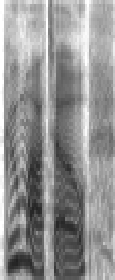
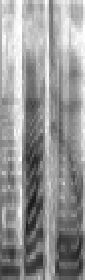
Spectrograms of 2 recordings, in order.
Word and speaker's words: Gumato: And Mugatu is not even what it's really called, because DeForest Kelly kept mispronouncing the name. So they changed it. It was a Gumato, but he kept calling it a Mugatu. And even if you watch the credits, it's still listed as Gumato.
